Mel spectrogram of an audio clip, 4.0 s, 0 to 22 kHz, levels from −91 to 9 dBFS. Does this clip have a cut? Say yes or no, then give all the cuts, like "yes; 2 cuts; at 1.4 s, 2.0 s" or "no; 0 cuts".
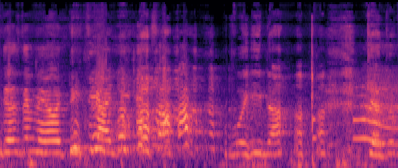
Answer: no; 0 cuts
